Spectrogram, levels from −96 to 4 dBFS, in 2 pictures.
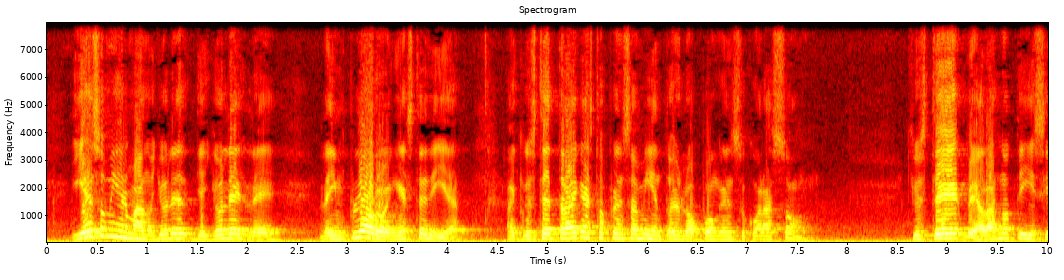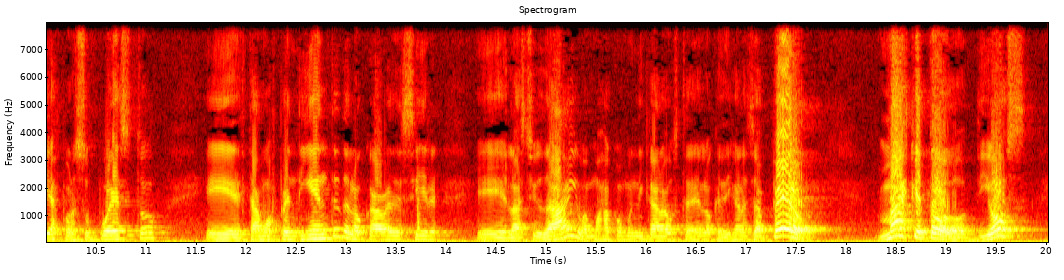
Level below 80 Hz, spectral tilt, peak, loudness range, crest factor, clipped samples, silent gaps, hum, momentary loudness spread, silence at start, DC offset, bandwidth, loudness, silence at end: -26 dBFS; -6.5 dB/octave; 0 dBFS; 4 LU; 12 dB; under 0.1%; none; none; 16 LU; 0 s; 6%; 8 kHz; -11 LUFS; 0 s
